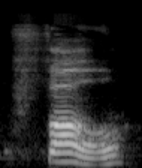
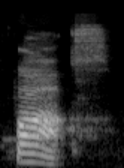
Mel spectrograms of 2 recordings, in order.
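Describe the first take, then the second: First: The word ends without an X sound. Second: The word ends with an audible X sound. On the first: The speaker calls it right. "The X is silent" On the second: The speaker calls it wrong. "beings may pronounce it as fox"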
